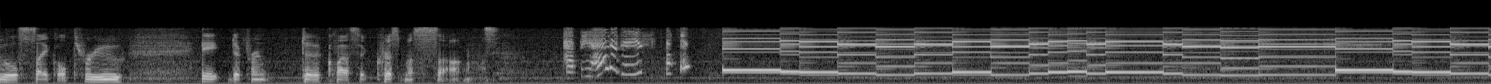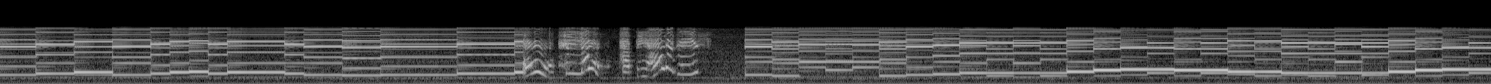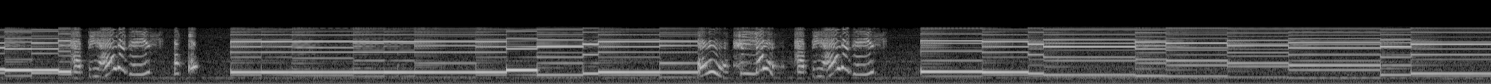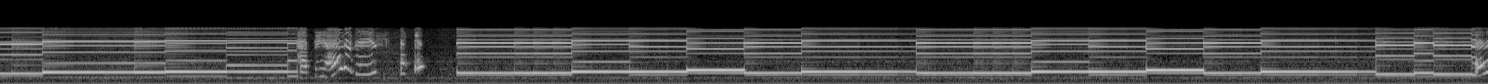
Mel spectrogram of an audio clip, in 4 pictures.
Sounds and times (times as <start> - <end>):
Speech: 0.0 - 1.2, 2.0 - 5.0, 5.6 - 6.9, 20.2 - 22.0, 30.5 - 31.8, 36.8 - 38.7, 47.6 - 48.6.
